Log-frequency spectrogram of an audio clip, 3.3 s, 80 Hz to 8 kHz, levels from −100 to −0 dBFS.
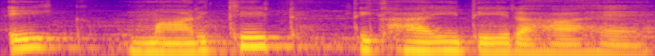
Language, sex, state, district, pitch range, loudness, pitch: Hindi, male, Bihar, Patna, 115-170 Hz, -14 LUFS, 130 Hz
